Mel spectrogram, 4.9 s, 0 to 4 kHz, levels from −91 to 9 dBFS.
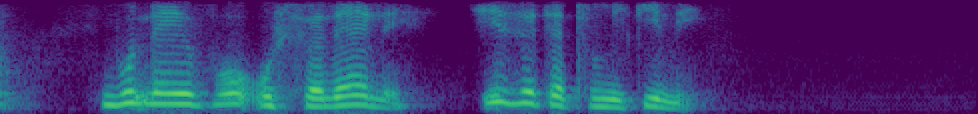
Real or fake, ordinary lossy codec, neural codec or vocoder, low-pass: fake; Opus, 16 kbps; codec, 16 kHz, about 1 kbps, DyCAST, with the encoder's durations; 3.6 kHz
